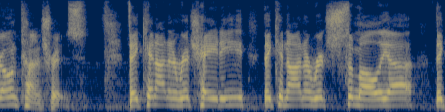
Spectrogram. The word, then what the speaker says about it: Haiti: Thus everybody leaves Haiti, it pronounced correctly, not Haiti. The H is silent.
